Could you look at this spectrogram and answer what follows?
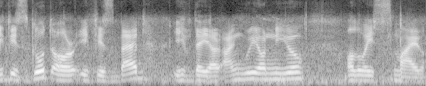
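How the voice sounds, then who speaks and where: Noticeable background noise accompanies a man talking at a moderate pace with a Polish accent. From Poland. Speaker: vlogger. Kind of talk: casual vlog monologue. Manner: halting, many fillers and restarts.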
